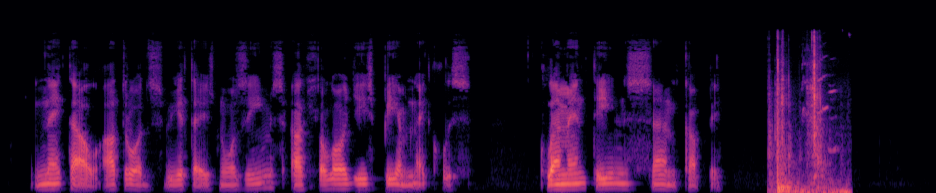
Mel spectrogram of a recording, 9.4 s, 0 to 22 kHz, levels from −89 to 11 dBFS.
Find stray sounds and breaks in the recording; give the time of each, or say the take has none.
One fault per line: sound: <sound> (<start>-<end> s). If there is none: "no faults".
sound: squeak (7.7-8.5 s)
